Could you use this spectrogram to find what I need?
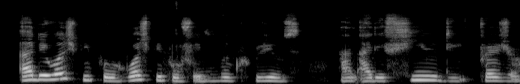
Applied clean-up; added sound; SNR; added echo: neural mask model Resemble Enhance denoiser.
